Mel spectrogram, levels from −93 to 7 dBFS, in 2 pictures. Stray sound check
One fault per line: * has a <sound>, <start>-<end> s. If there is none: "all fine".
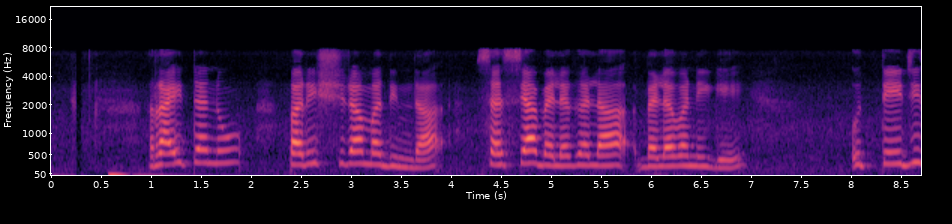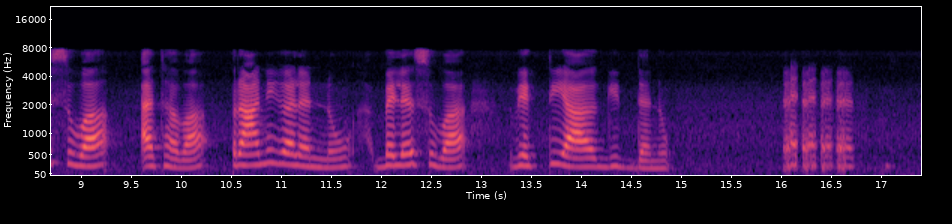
* has a laugh, 16.0-16.7 s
